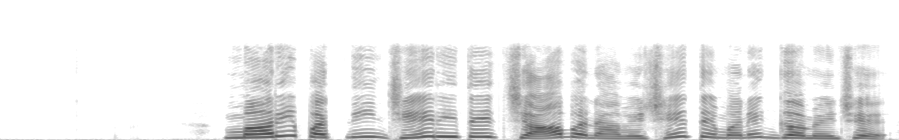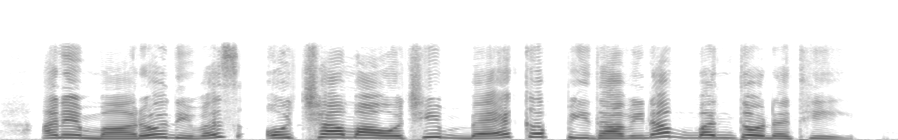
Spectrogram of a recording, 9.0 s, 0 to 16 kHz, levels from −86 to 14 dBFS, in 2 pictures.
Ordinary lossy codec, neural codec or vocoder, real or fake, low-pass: AAC, 96 kbps; none; real; 10.8 kHz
